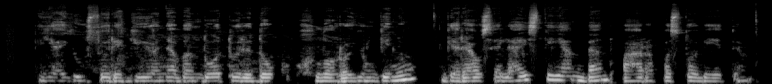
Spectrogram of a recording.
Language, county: Lithuanian, Vilnius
